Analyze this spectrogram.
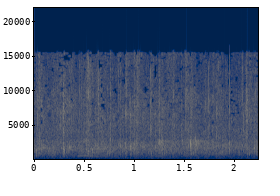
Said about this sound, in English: In fact, yeah, come on, let's clap our hands to that today.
